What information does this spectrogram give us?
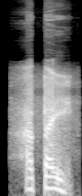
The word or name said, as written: Atai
